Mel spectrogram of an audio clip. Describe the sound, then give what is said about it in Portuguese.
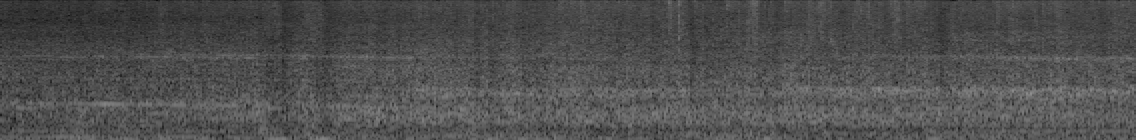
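A train rumbles past, a steady, dense mechanical roar with clattering low tones that holds at an even loudness throughout, with no voices. “Um trem passou.”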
